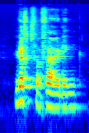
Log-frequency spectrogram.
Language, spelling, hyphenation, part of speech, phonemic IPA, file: Dutch, luchtvervuiling, lucht‧ver‧vui‧ling, noun, /ˈlʏxt.fərˌvœy̯.lɪŋ/, Nl-luchtvervuiling.ogg
- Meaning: air pollution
